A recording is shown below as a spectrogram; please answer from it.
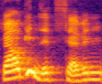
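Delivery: voice cracking, breaking in pitch. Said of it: "I just had a big voice crack".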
